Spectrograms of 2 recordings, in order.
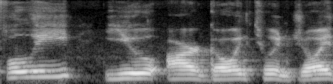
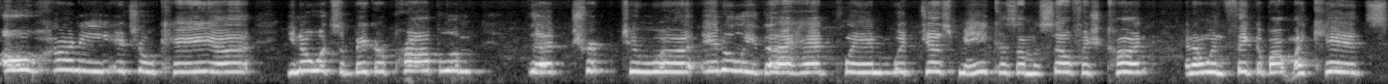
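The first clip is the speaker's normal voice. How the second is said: high, squeaky cartoon voice. Acting out what that woman will say, in a Mickey Mouse-like voice. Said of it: "sound like Mickey Mouse?".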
